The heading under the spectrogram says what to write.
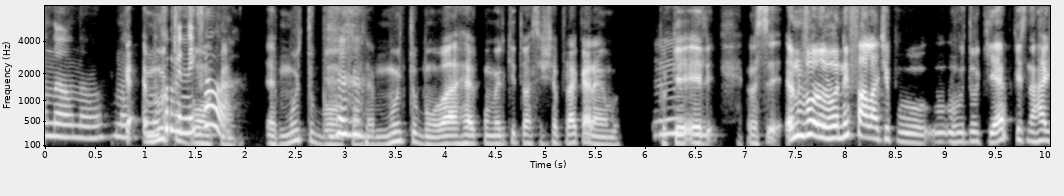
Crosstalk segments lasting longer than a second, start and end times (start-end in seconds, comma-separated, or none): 0.8-2.0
